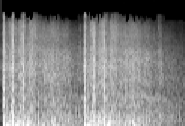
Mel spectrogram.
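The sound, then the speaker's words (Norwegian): Gunfire as soldiers in eastern Congo shoot at a militia group: dense, crackling rounds in two sustained bursts, loud and continuous with no talk. “Kongolesiske soldater skyter mot en av militsgruppene i Øst-Kongo.”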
